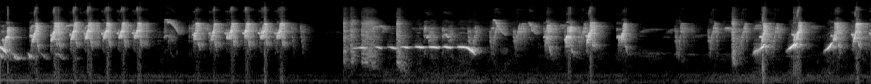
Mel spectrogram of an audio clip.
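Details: Bar-winged prinia fighting song used as a lure to make a kept bird sing and fight: fast bursts of high buzzy chips repeated about three per second, broken by a short gap and one long, level whistled note.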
